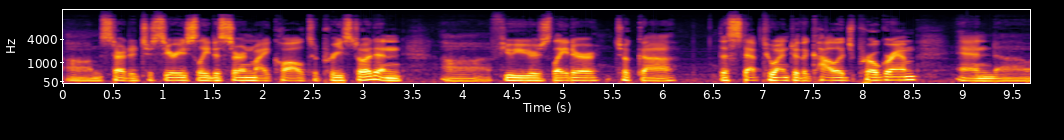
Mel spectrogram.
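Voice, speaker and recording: A man in his late twenties from Wisconsin with a very low, smooth, even voice. He talks as a radio guest, hesitant and full of small pauses and fillers. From Wisconsin, USA. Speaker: seminarian guest.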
